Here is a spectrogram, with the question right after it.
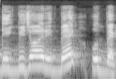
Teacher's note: বফলা যখন গ এবং দ এর সাথে যুক্ত হচ্ছে তখন এর উচ্চারণ কি থাকছে? স্বতন্ত্র থেকে যাচ্ছে। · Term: বয়ের উচ্চারণ স্বতন্ত্র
